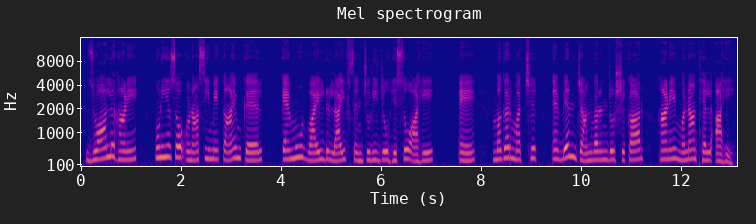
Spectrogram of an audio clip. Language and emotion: Sindhi, neutral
